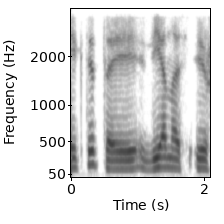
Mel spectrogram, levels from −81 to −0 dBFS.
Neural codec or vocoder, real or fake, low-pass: none; real; 3.6 kHz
